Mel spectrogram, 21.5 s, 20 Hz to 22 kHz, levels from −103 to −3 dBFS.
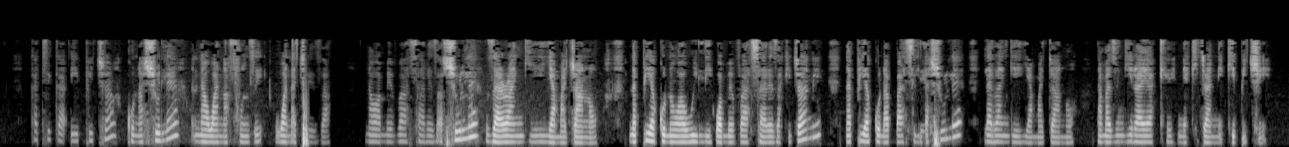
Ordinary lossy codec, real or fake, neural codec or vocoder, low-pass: MP3, 32 kbps; real; none; 7.2 kHz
